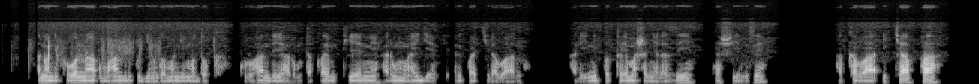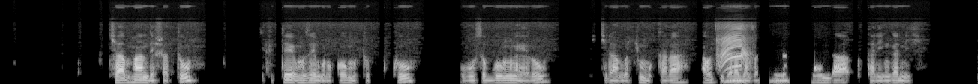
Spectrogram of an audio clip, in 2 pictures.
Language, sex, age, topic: Kinyarwanda, male, 18-24, government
